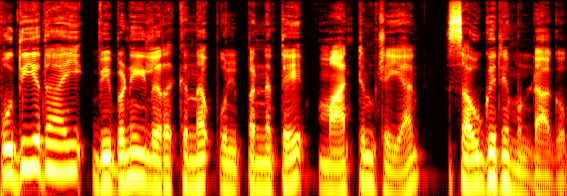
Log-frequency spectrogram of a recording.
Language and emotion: Malayalam, neutral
